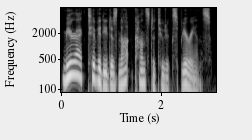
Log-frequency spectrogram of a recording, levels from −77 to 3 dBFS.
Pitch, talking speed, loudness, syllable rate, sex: 135 Hz, 115 wpm, -18 LUFS, 5.4 syllables/s, male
